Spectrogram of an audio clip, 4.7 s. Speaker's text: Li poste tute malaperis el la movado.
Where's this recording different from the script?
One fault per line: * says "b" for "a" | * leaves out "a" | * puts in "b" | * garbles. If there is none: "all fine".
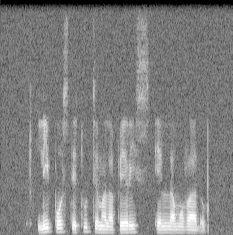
all fine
